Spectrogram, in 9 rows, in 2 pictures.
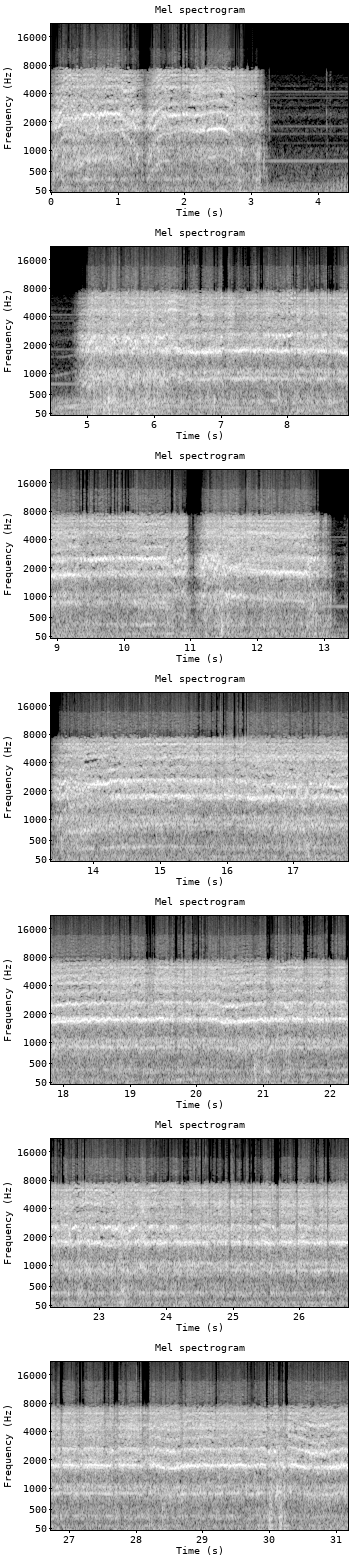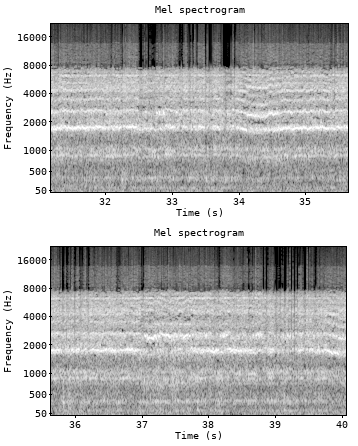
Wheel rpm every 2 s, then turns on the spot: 120, 80, 110, 230, 230, 180, 160, 220, 220, 230, 230, 230, 230, 230, 230, 230, 230, 230, 220, 230.
12-14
